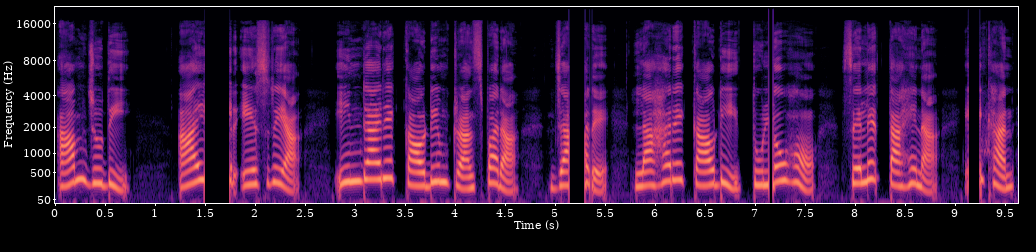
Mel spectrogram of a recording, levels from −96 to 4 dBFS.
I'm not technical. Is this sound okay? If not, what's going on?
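No, the speech cuts out four times, at 1.49–1.76, 5.13–5.38, 7.13–7.19 and 9.13–9.26 s, then resumes further along. That's likely a Bluetooth dropout, with wireless audio arriving too late and being skipped.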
